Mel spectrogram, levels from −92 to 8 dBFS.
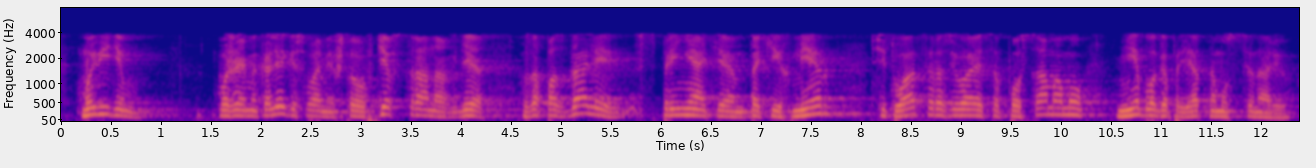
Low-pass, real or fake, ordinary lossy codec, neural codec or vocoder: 7.2 kHz; real; AAC, 16 kbps; none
